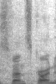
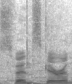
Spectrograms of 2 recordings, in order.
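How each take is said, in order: First: The name has a native-style, foreign-sounding pronunciation. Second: The name has a plain, anglicized everyday pronunciation. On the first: This is the pretentious high-road form. "there's high road pronunciation, and I'm not going to say Svenskaren anymore" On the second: This is the form everyone else uses. "like everyone else"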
